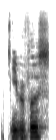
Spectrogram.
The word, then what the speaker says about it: Eberflus: How do you pronounce his name? The head coach. Eberflus.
